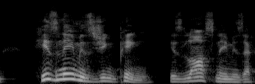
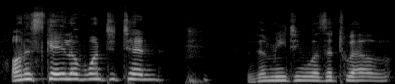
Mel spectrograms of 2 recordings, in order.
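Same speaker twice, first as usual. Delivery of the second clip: higher, louder mock Trump boast; hammed-up imitation of a bragging president; imitating Trump; 6 semitones higher, 5 dB louder than usual. Quoting Trump on the meeting, hammed-up boast. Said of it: "he said".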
